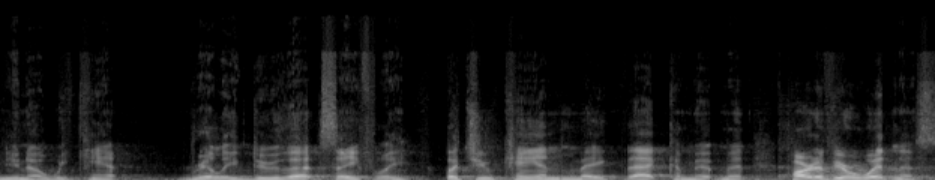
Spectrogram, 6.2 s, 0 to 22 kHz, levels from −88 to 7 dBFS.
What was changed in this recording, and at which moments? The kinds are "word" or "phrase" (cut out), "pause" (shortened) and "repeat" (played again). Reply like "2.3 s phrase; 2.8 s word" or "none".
2.8 s pause; 3.7 s word; 5.2 s word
